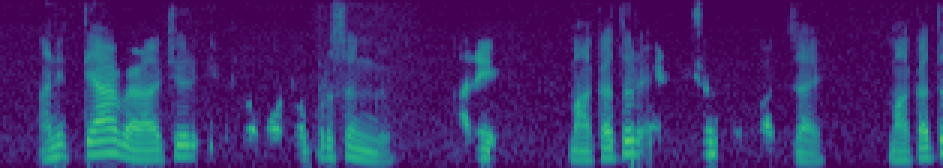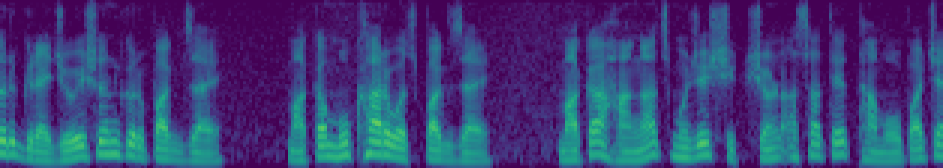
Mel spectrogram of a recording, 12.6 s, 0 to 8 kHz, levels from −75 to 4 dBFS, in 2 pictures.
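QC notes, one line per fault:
1.39–2.05 s, 3.01–3.35 s, 4.33–5.30 s: speech suppressed in double talk. The speech sinks sharply, by about 30 dB at its deepest in the first and third spans and about 20 dB in the second. The likely cause is an echo canceller that could not separate the talker from loudspeaker echo, so it turned both down.
2.06–2.10 s: other side's voice leaking through. A brief scrap of a second voice appears just after the first dip, about 20 dB below the speech. It is likely loudspeaker playback that the echo canceller left in the microphone signal.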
